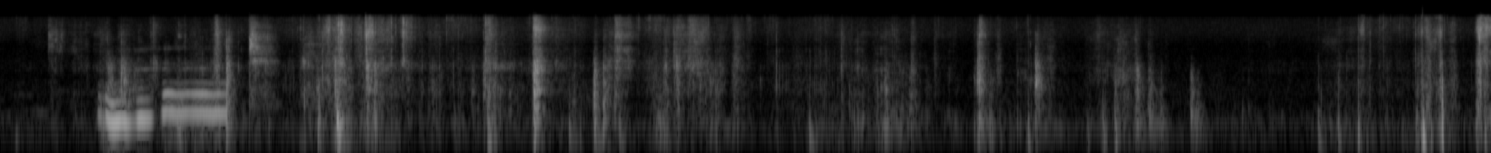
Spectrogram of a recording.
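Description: Irregular knocks, clicks and rustling from a camera and a sheet of paper being handled, with a short held vocal sound from a voice about a second in.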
